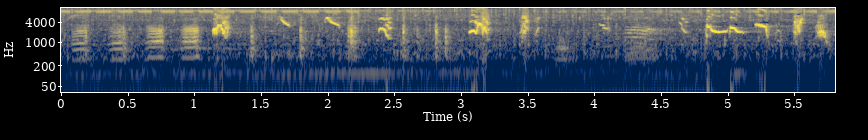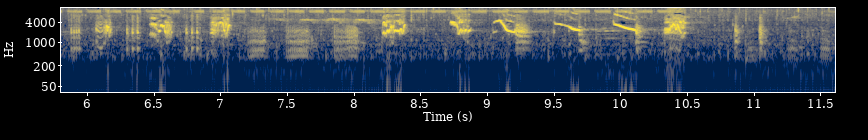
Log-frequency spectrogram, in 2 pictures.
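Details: Jalak kebo, Javan myna, singing on a tutoring recording for captive mynas, suggested for playing at night: irregular chatter of rasping squawks mixed with short whistles and upward-bending notes, busy and uneven throughout.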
